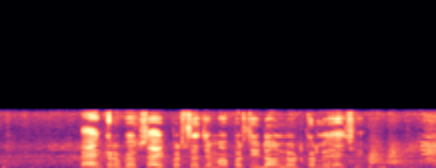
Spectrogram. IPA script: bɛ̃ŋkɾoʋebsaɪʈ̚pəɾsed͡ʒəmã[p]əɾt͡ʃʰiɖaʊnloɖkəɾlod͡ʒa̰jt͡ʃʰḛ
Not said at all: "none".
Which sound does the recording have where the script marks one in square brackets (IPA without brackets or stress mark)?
p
